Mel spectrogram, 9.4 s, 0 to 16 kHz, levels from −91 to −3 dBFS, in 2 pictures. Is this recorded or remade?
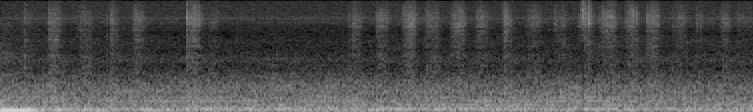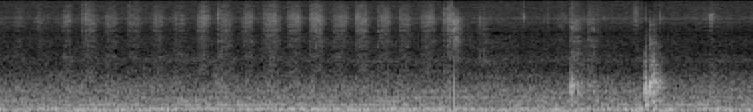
remade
